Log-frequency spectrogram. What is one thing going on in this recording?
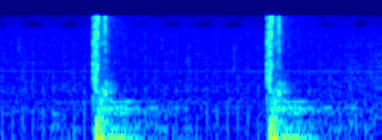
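A game menu clicks as options are selected.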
